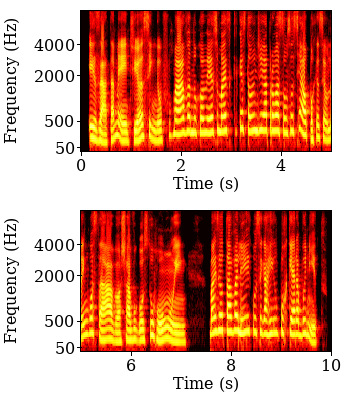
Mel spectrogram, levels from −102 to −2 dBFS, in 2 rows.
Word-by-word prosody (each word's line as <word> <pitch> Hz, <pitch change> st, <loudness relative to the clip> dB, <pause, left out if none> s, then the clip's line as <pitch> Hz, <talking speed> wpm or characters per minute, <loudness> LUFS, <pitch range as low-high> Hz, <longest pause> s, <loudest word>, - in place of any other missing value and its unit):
exatamente 155 Hz, -, +1 dB
e 155 Hz, -, +5 dB
assim 210 Hz, -1 st, -1 dB
eu 160 Hz, +1 st, 0 dB
fumava 260 Hz, -, +2 dB
no 285 Hz, -1 st, -1 dB
começo 285 Hz, +1 st, 0 dB
mais 310 Hz, +1 st, +2 dB
porque 310 Hz, -1 st, -25 dB
questão 320 Hz, -2 st, -1 dB
de 325 Hz, +1 st, 0 dB
aprovação 320 Hz, -2 st, +1 dB
social 290 Hz, -3 st, +1 dB
porque 165 Hz, -5 st, -4 dB
assim, 195 Hz, -2 st, -5 dB
eu 165 Hz, -, -3 dB
nem 205 Hz, +8 st, -3 dB
gostava 175 Hz, -, +1 dB
eu -, -, +2 dB
achava 165 Hz, +3 st, -1 dB
o -, -, -7 dB
gosto 170 Hz, +7 st, -2 dB
ruim, 155 Hz, -7 st, 0 dB, 0.4 s
mas 285 Hz, +4 st, +1 dB
eu 320 Hz, -, +4 dB
estava 315 Hz, 0 st, +3 dB
ali 300 Hz, +1 st, +1 dB
com 300 Hz, -, -6 dB
o -, -, -3 dB
cigarrinho 270 Hz, -1 st, -2 dB
porque 280 Hz, +1 st, -4 dB
era 255 Hz, 0 st, +3 dB
bonito. 235 Hz, -, -5 dB
260 Hz, 200 wpm, -22 LUFS, -, 0.4 s, e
